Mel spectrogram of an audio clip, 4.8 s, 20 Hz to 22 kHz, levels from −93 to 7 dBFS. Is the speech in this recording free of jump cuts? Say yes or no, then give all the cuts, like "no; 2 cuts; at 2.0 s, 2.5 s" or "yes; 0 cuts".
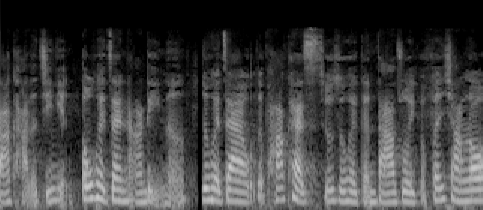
yes; 0 cuts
